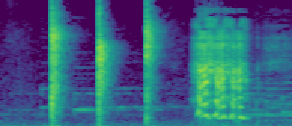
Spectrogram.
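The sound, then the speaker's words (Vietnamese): Three sharp hand claps ring out, evenly spaced and crisp, each decaying quickly. A short burst of voice follows them. “Thanh niên hoa phục kinh ngạc một chút, rồi vỗ tay cười to.”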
